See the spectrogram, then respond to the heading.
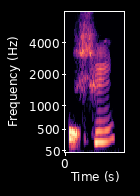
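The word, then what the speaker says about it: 十: Fourth টোনে, শ্রী। খেয়াল রাখবেন, যদি ভুলে এটা সেকেন্ড টোনে উচ্চারণ করি, এটাকে সেকেন্ড টোনে উচ্চারণ করি, হ্যাঁ, SHI, তাহলে উচ্চারণটা এরকম শ্রী, তাই না?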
